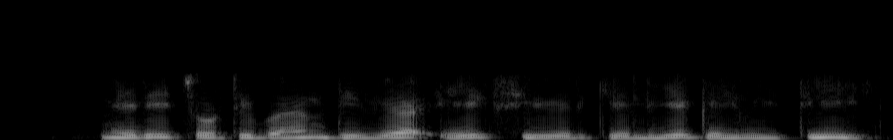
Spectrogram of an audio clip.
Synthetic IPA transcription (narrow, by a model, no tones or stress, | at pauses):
meːɾit͡ʃʰoːʈibɐənd̪ɪʋjaʔeːksiʋiɾkelieɡɐiɦʊit̪ʰiː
